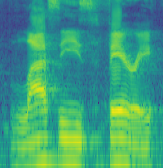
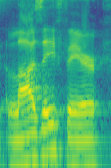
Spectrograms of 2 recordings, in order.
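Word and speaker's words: laissez-faire: with this idea called La Fair it's not pronounced lassis fairy it's l Fair it is a French word and all it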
